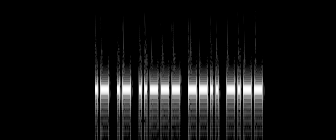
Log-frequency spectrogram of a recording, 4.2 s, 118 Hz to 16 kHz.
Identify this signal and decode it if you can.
Morse code, heard as a keyed tone, about 36 wpm, 700 Hz. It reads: AA2ZY
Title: USA Call Signs - 5 Characters - 4x Character Spacing - 35wpm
